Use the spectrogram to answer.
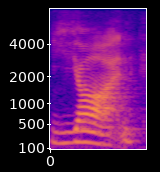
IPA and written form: jɒn (YAWN)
